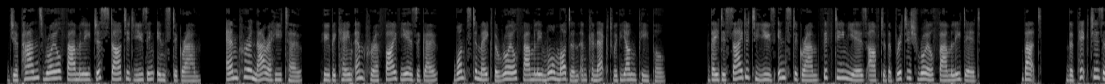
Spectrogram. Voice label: English Lower Intermediate SLOW Reading; The Japanese Royal Family Joins Instagram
